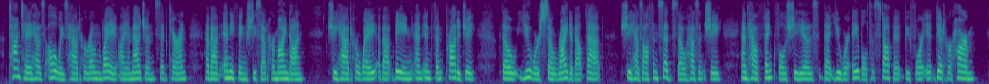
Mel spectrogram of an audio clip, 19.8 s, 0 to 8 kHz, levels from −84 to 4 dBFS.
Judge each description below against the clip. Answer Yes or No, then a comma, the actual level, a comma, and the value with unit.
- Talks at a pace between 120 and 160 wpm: No, average, 175 wpm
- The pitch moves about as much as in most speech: No, narrow, 1.9 semitones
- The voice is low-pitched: No, high, 210 Hz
